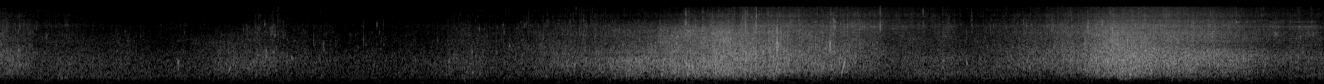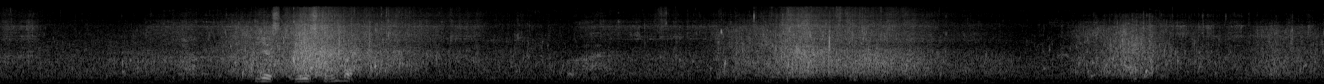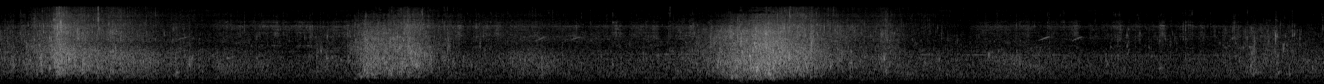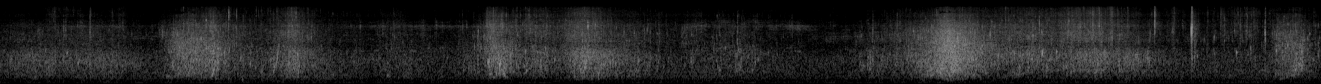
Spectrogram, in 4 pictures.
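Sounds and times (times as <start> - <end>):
small waves lapping: 0.0 - 52.9.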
